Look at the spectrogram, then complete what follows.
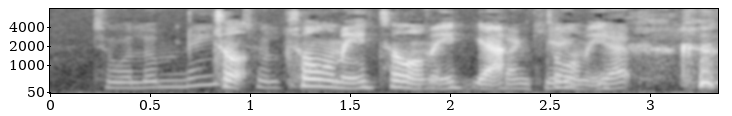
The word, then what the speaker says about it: Tuolumne: And it was, I don't know how to pronounce it, Tuolumne? Tuolumne, yeah.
